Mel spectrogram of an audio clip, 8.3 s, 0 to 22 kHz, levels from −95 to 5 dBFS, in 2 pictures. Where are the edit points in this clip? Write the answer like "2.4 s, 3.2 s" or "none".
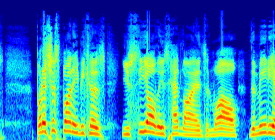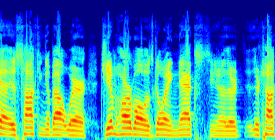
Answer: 3.6 s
